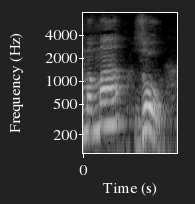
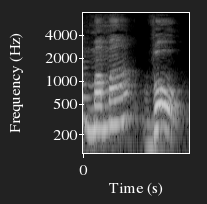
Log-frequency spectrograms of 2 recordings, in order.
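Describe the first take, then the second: First: The second word begins with a z sound. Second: The second word begins with a v sound. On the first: This is the correct form of the name. The speaker calls it right. "alors que c'est maman zo" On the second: A small child is mispronouncing the name. The speaker calls it wrong. "Ma fille disait maman vaut"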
